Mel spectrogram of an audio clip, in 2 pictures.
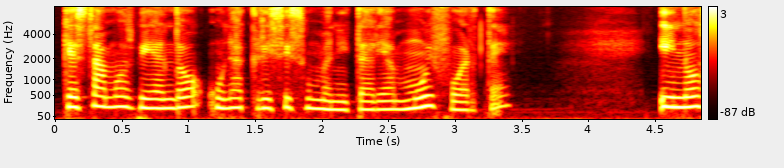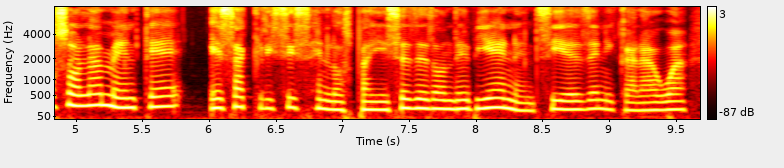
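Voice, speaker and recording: A woman with a Mexican accent and a dark, clean mid-range voice speaks earnestly as a human rights advocate on a radio talk show. Recorded dry on a studio microphone, she is conversational and acts out quoted dialogue.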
